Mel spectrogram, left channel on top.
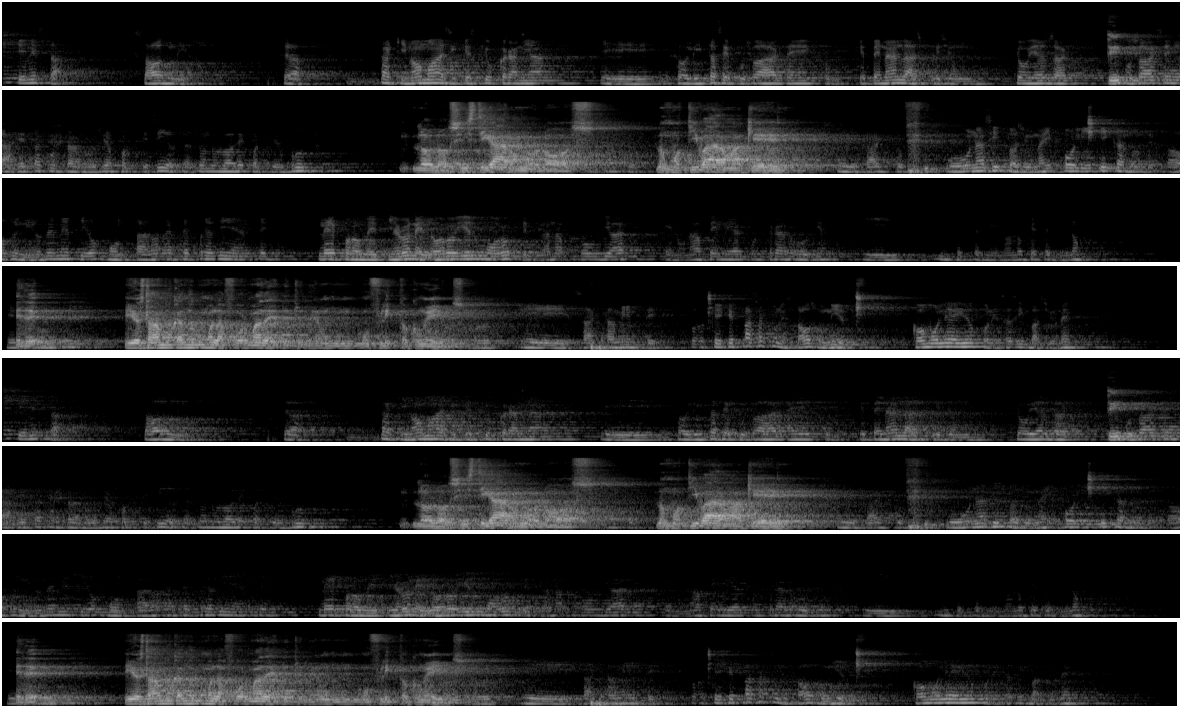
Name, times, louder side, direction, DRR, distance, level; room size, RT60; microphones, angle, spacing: voice 1, 0.2-0.7 1.4-1.9 2.8-3.0 3.4-5.4 6.0-9.7 10.1-10.7 11.2-14.9 16.1-16.5 17.6-18.2 18.8-18.9 20.1-20.8 21.2-26.2 26.7-29.8 30.2-31.8 32.2-34.3 35.4-36.1 40.4-41.9 42.2-43.8 44.4-46.0, left 2 dB, 80° left, 5 dB, 0.8 m, -39 dB
voice 2, 15.8-17.7 18.3-19.7 20.8-21.0 35.5-35.7 36.6-40.2, left 1 dB, 5° left, -1 dB, 0.6 m, -28 dB
17.0 x 7.7 x 2.7 m, 2.4 s
head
